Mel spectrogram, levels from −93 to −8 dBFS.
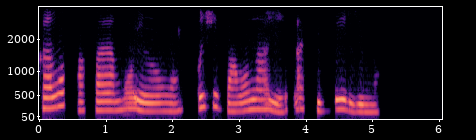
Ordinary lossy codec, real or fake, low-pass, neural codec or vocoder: Opus, 16 kbps; fake; 3.6 kHz; codec, 16 kHz, 2 kbps, X-Codec, HuBERT features, trained on balanced general audio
